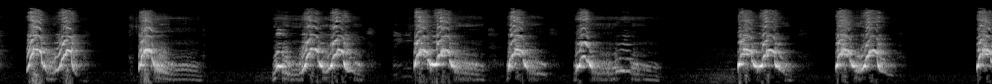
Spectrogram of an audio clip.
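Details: Zora, a nine-month-old Min Pin, barks at a talking piggy bank: high, harsh yaps in clustered pairs and threes, roughly every second or so, with silent gaps between bursts.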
